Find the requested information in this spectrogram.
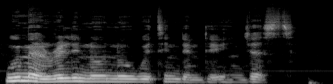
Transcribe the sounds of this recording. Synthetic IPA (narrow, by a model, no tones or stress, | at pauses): wimɛ̃nɾilinonowetʰɪ̃ndɛmdeĩnd͡ʒɛst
